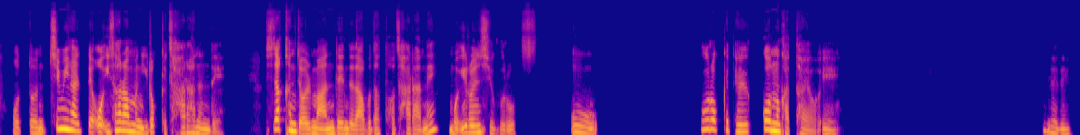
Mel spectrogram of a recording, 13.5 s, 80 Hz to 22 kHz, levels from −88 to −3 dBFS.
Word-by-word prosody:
어떤 165 -1 -6
취미 285 -1 +8
할 240 -3 +5
때 210 - -7
'어 200 - +1
이 195 - -3
사람은 220 -6 +4
이렇게 170 +1 -7
잘하는데 160 -5 -4 0.5
시작한 270 -5 +4
지 - - -1
얼마 150 -1 +1
안 140 +3 +2
됐는데 155 -2 -1
나보다 135 +2 -5
더 - - -13
잘하네.' 145 - -4
뭐 - - -3
이런 185 +1 +1
식으로. 135 -8 -9 0.7
오. 180 -6 -2 1.3
그렇게 260 -2 -1
될 200 0 -1 0.2
거는 245 -4 +8
같아요. 140 - -9
예. 125 -3 -7 2.6
네네. 155 -11 -6
170 Hz, 240 characters per minute, -21 LUFS, 145-215 Hz, 2.6 s, 취미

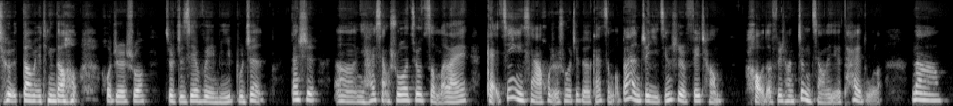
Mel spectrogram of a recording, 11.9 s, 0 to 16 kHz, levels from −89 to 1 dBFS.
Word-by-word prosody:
就 205 +2 +4
当 200 0 +5
没 180 - +1
听 195 +1 +3
到， 190 +1 +4 0.3
或 195 - -1
者 180 -2 +2
说 185 0 0 0.2
就 190 - +3
直 175 -1 0
接 185 +2 +4
萎 175 -3 +1
靡 155 +3 -2
不 175 -1 -2
振。 200 +4 0 0.3
但 230 - +3
是， 225 -1 0 0.2
啊， 180 -2 -3
你 170 -1 -3
还 200 +7 -1
想 205 -3 -1
说 205 +1 +4
就 215 0 +3
怎 195 -4 -3
么 - - -4
来 165 +5 +1 0.2
改 - - +1
进 295 -3 -1
一 220 - +6
下， 205 -6 -1
或 - - -4
者 - - -4
说 185 +3 -4
这 205 - -5
个 170 -4 -2
该 175 +2 -4
怎 170 -4 -5
么 200 - -8
办？ 240 -3 +1
这 195 0 +2
已 170 -4 0
经 200 +6 +1
是 220 -6 +2
非 190 +1 +1
常 190 0 -5 0.2
好 - - +2
的、 - - -2
非 195 +3 -1
常 185 0 -2
正 210 -1 +1
向 155 -4 -5
的 140 - -6
一 - - -6
个 - - -3
态 - - -2
度 - - -9
了。 - - -15 0.3
那 215 -3 +2
190 Hz, 290 characters per minute, -21 LUFS, 175-210 Hz, 0.3 s, 一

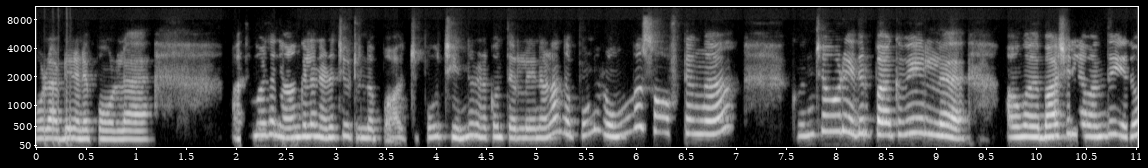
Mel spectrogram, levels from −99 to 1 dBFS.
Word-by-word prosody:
போல 215 0 0
அப்படின்னு 215 +1 0
நினைப்போம்ல? 200 -1 0 1.1
அது - - -7
மாதிரி 290 +1 -1
நாங்களும் 250 +3 +2
நினைச்சுட்டு 240 +2 -2
இருந்தோம். 220 -1 -3
ஆச்சி 220 0 -8
போச்சு 250 +1 -3
என்ன 255 +6 0
நடக்கும்னு 245 0 -2
தெரியல. 225 0 -2
என்னன்னா 230 +9 0
அந்த 310 -3 -3
பொண்ணு 310 +9 -5
ரொம்ப 290 - -2 0.2
சாஃப்ட்ங்க. 340 -3 -2 0.9
கொஞ்சம் 300 +8 -2
கூட 380 0 +2
எதிர்பார்க்கவே 310 0 +2
இல்லை. 280 -4 +3 0.6
அவங்க 245 +1 +4 0.2
பாஷையில 275 +3 +4
வந்து 265 +3 +1
ஏதோ 275 +3 0
260 Hz, 140 wpm, -21 LUFS, 230-310 Hz, 1.1 s, அவங்க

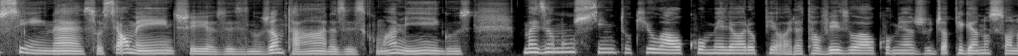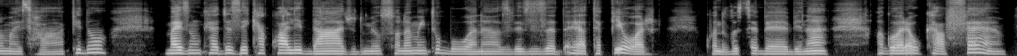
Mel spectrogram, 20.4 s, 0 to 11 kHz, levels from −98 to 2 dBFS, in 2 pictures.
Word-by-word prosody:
sim, 180 - +6
né, 155 -1 +4
socialmente, 165 -6 +3
às 135 -2 -6
vezes 140 -1 -7
no 140 0 -6
jantar, 155 -4 +1
às 135 -2 -2
vezes 135 -2 -3
com - - -8
amigos, 155 -4 -1 0.5
mas 235 0 +2
eu 235 - +1
não 240 +1 -2
sinto 225 -3 +3
que 225 +3 -6
o 210 -2 +1
álcool 185 +1 0
melhora 180 -1 -1
ou 180 - -3
piora. 180 -6 -5
Talvez 165 +2 -2
o 180 - +1
álcool 170 +1 -2
me 170 0 -5
ajude 160 -2 -2
a - - 0
pegar 170 -2 -1
no 175 +1 -6
sono 160 -2 +4
mais 145 -2 0
rápido, 160 +12 -4 0.6
mas 175 0 +6
não 180 0 -4
quer 180 +1 -2
dizer 185 +1 0
que 180 - -3
a 175 - 0
qualidade 150 -6 +3
do 135 +2 -10
meu 150 0 -4
sono 160 +1 -2
é - - 0
muito 165 +5 -3
boa, 140 -4 -3
né, 140 0 -3
às 135 -1 -6
vezes 140 +1 -4
é 155 -1 +1
é 175 - 0
até 165 - -1
pior 135 +6 +2 0.6
quando 145 -4 -4
você 150 +3 -2
bebe, 140 -2 -2
né. 155 +2 +2 0.5
Agora 85 +1 +3
o - - -4
café 155 +1 +1
160 Hz, 175 wpm, -24 LUFS, 145-180 Hz, 0.6 s, sim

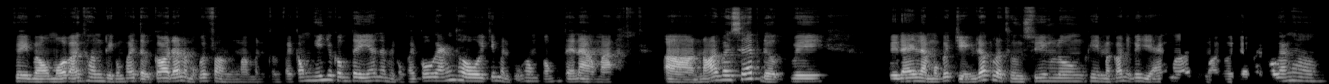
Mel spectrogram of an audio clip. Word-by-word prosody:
tùy 145 -1 +1
vào 130 -1 +3
mỗi 130 +2 +5
bản 145 +2 +3
thân 160 -3 -3
thì 140 - -4
cũng 135 0 -8
phải 150 +1 -1
tự - - 0
coi 150 +1 +7
đó 160 +2 +6
là - - -1
một - - -8
cái 160 - -2
phần 120 -6 -4
mà 115 0 -7
mình 115 0 -20
cần 120 0 -21
phải 125 - -8
cống 165 +3 -4
hiến 195 +2 -2
cho 215 - -2
công 170 -2 -2
ty 165 -2 +2
á, 170 - -2
nên 165 -2 -8
mình 135 - -13
cũng 115 - -17
phải 130 0 -8
cố 165 +3 0
gắng 175 +5 0
thôi, 160 -5 +4
chứ 175 - -6
mình - - -7
cũng - - -15
không 155 -1 -7
không 125 0 -7
thể 130 - -1
nào 130 -2 +3
mà, 115 0 +1 0.5
ờ, 115 -2 +6
nói 130 +8 +5
với 210 +1 +2
sếp 250 +5 +2
được, 125 -2 -2
vì 140 0 +1 0.7
vì 140 - +3
đây 155 +2 +5
là 150 - +6
một 135 -2 -2
cái 175 - -1
chuyện 130 -1 -1
rất 210 +6 +3
là - - +2
thường 135 -2 -6
xuyên 155 +3 -4
luôn, 150 -1 -3
khi 155 -1 -7
mà 130 -2 -4
có 155 - -1
những 165 - -9
cái 160 - -2
dự 135 - -1
án 130 +2 -4
mới 155 - -3
thì - - -46
mọi 115 0 -7
người 125 0 -10
đều 120 - -4
phải - - -19
cố 160 - +1
gắng 165 +3 -1
hơn. 170 -4 -6
150 Hz, 330 wpm, -26 LUFS, 130-165 Hz, 0.7 s, coi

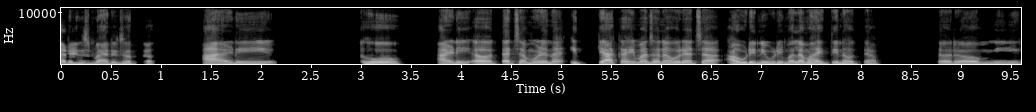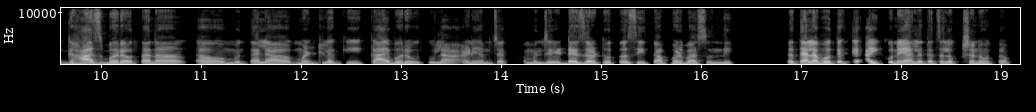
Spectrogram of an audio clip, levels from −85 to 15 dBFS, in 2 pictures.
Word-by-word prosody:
Arranged 215 +1 -1
marriage 200 -1 -1
होतं. 195 0 -5 0.5
आणि 220 +4 +1 0.9
हो. 245 0 +3 0.6
आणि 210 +4 +1
अ, 220 -3 +4
त्याच्यामुळे 235 +4 +1
ना, 290 +3 -1
इतक्या 255 +3 +3
काही 285 0 0
माझ्या 280 0 +1
नवऱ्याच्या 235 0 +1 0.2
आवडी-निवडी 215 +2 +2
मला 230 +1 +3
माहिती 220 -3 +1
नव्हत्या. 195 -4 -3 0.6
तर 200 0 -1
अ, 195 0 +3
मी 215 +3 -7
घास 210 +1 +4
भरवताना 220 0 +1 0.3
अं, 185 -2 -2
त्याला 195 0 -1 0.2
म्हटलं, 195 0 -4
की 210 0 -9
काय 205 0 +3
भरवू 210 -5 -2
तुला 165 -1 -5
आणि 85 - -7
आमच्यात 85 0 -10
म्हणजे 180 +1 -3
डेझर्ट 200 +3 +3
होतं 220 0 -3
सीताफळ 205 -2 -3
बासुंदी. 165 -2 -6 0.6
तर - - +2
त्याला 225 -1 +9
बहुतेक 245 +1 +3
ते - - +4
ऐकू 195 +3 0
नाही 225 -1 +5
आलं, 190 -3 +2
त्याचं 195 +3 -3
लक्ष 195 +2 -3
नव्हतं. 180 -6 -4
210 Hz, 145 wpm, -23 LUFS, 195-225 Hz, 0.9 s, त्याला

